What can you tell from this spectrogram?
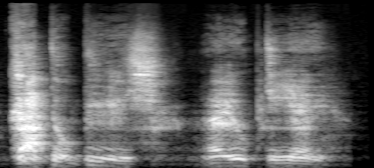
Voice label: Patrol Male, en; Corpus Venus; Warframe; CorpusVenusMaleB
